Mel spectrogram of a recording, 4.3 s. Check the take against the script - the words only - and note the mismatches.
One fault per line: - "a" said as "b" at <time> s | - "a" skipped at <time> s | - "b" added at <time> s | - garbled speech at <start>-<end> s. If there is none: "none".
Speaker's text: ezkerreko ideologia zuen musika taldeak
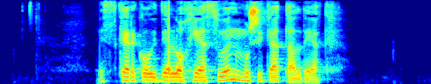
none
